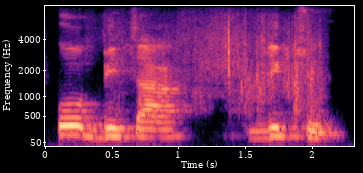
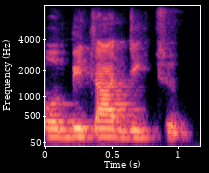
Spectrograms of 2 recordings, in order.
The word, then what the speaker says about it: obiter dictum: Also, apart from the ratio decidendi, there is another important thing we need to consider, which is known as obiter dictum. Obiter dictum. Obiter is spelled OBITERDICTUM.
